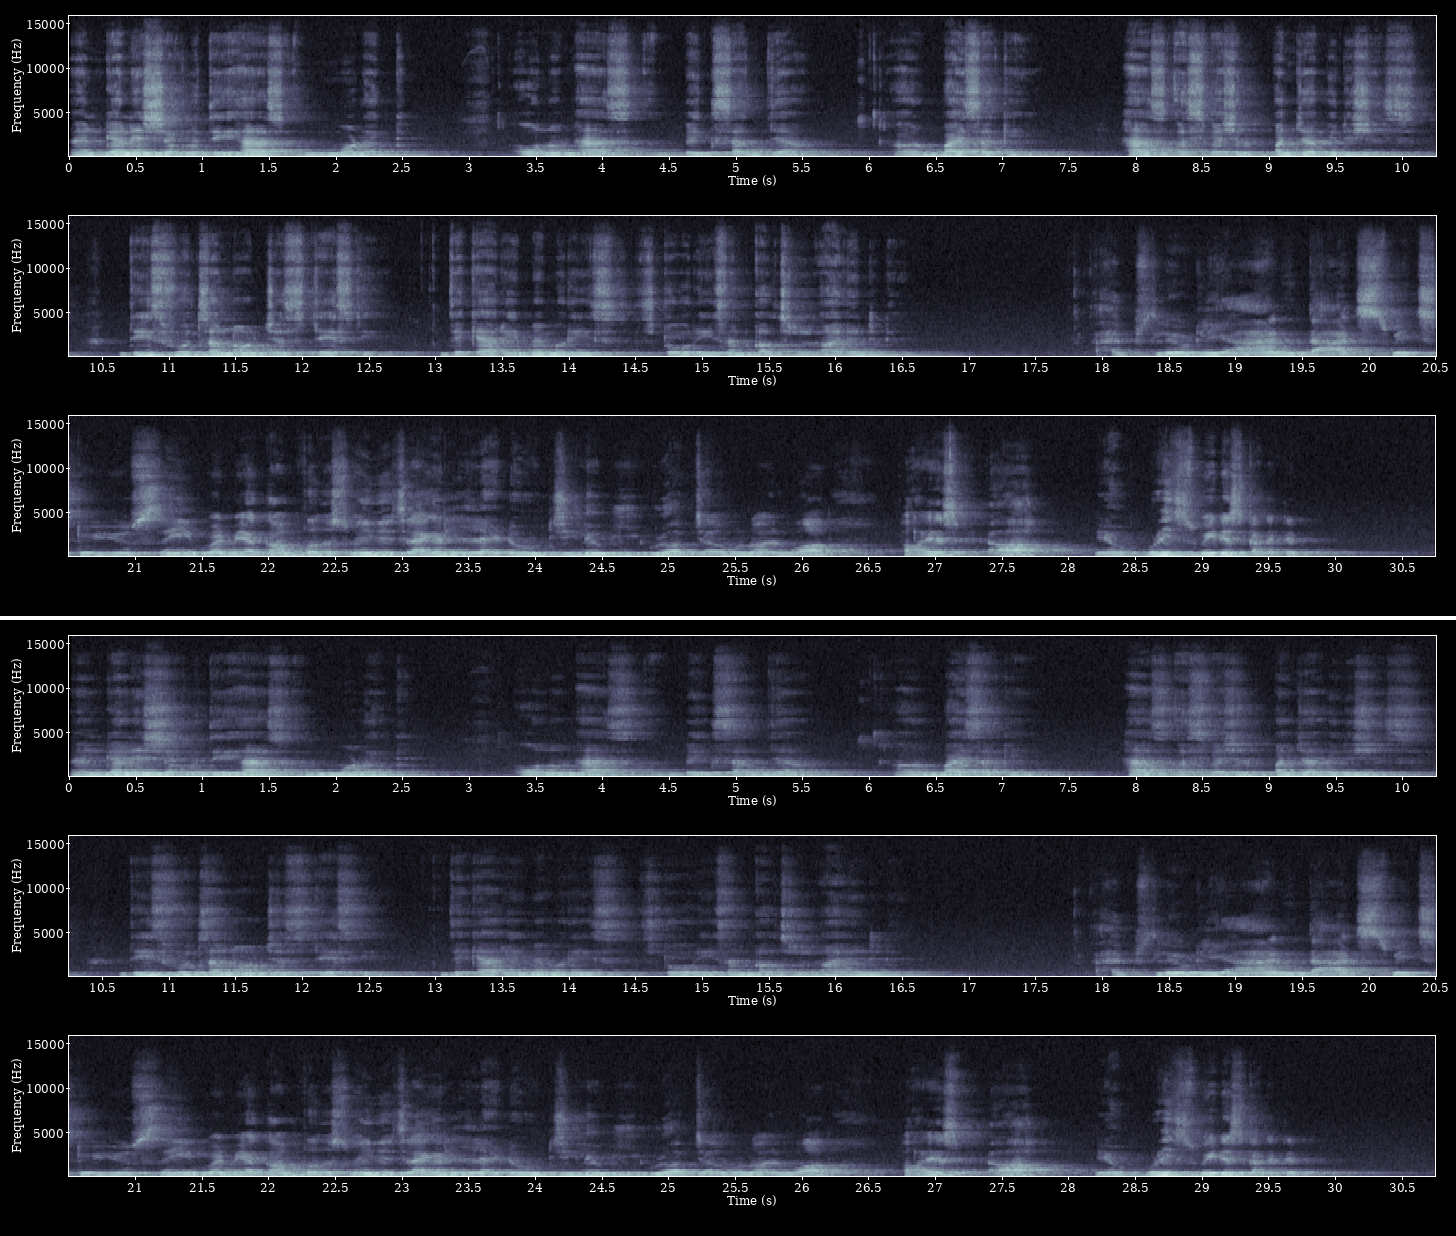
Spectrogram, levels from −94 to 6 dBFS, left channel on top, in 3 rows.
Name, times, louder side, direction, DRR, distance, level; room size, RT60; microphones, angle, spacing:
voice 1, 0.0-2.6 3.3-5.6 6.2-7.3 7.9-10.1 10.6-12.7 13.0-16.4, left 1 dB, 85° left, 1.5 m, -24 dB
voice 2, 18.0-26.3 26.8-27.8 28.2-29.7, left 1 dB, 20° left, 0.7 m, -23 dB
19.5 x 18.5 x 2.2 m
head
